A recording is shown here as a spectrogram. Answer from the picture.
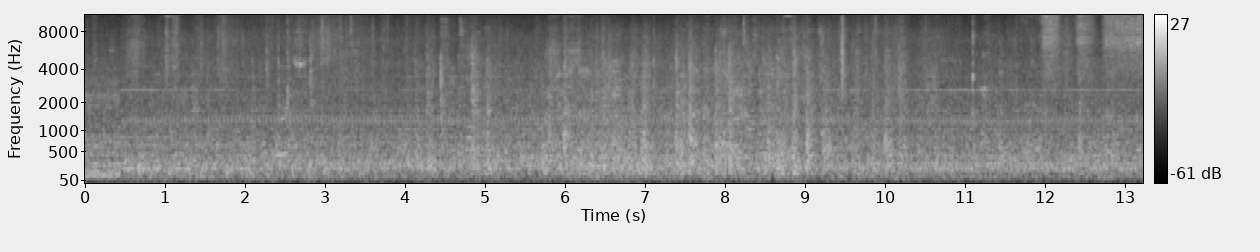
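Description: Passenger train in motion, heard from inside the carriage: a steady running noise of wheels and running gear on the rails.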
